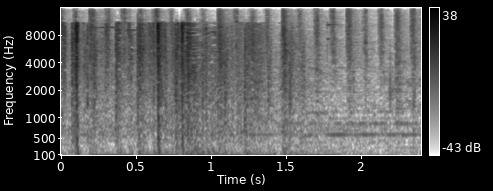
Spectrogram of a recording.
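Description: The Oden rifle fires in Call of Duty: Modern Warfare, four heavy, booming shots in close succession with deep low thumps, loud and near, followed by a short fading tail.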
